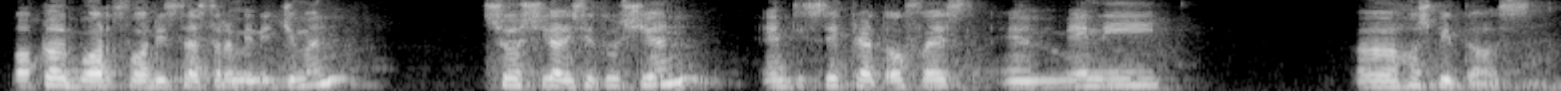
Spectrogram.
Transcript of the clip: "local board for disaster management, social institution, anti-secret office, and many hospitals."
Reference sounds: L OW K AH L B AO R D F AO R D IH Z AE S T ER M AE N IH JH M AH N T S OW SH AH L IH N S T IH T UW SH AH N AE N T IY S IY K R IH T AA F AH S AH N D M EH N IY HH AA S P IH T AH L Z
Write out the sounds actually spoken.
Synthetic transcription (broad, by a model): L OW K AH L B AO R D F AO R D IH S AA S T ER M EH N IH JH M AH N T S OW S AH L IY N S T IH T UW S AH N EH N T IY S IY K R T AA F AH S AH N M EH N IY HH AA S P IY T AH L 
